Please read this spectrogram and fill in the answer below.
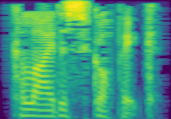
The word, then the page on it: kaleidoscopic: kə,laıdə’skɒpık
